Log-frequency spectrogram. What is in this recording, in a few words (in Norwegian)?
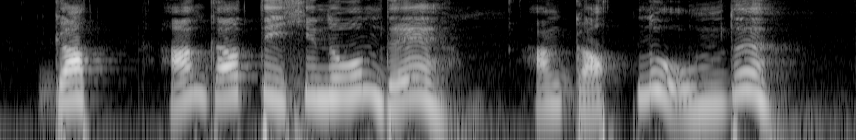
gatt, Numedalsmål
